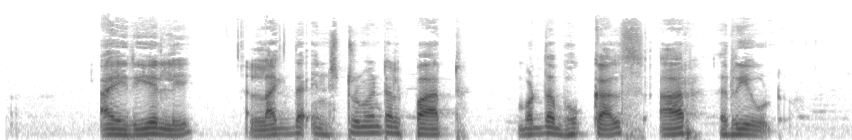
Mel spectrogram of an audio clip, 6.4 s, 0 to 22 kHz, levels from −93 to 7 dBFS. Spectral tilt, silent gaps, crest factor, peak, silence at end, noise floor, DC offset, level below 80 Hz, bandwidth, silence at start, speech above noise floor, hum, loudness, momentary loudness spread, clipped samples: -6 dB/octave; none; 20 dB; -8 dBFS; 0.6 s; -75 dBFS; under 0.1%; -60 dBFS; 14 kHz; 0.75 s; 48 dB; none; -28 LUFS; 10 LU; under 0.1%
